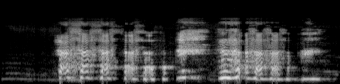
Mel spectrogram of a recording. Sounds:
Laughter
